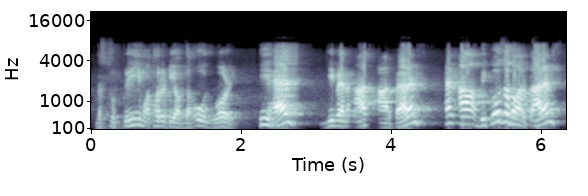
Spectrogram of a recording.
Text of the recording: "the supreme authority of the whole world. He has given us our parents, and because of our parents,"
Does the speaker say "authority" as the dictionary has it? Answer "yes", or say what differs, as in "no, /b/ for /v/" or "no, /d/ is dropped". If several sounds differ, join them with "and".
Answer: no, /t/ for /θ/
